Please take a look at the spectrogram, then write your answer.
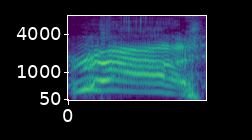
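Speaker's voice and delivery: short, high, loud "rah"; hammed-up battle yell; mock effort roar. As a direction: roar as if heaving on a rope. Acting out his effort yell.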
